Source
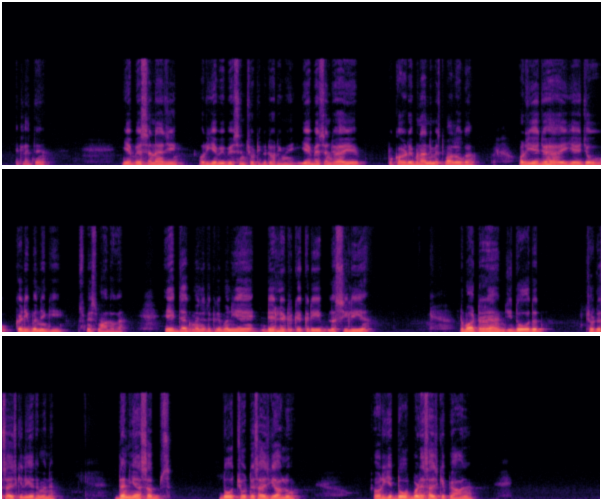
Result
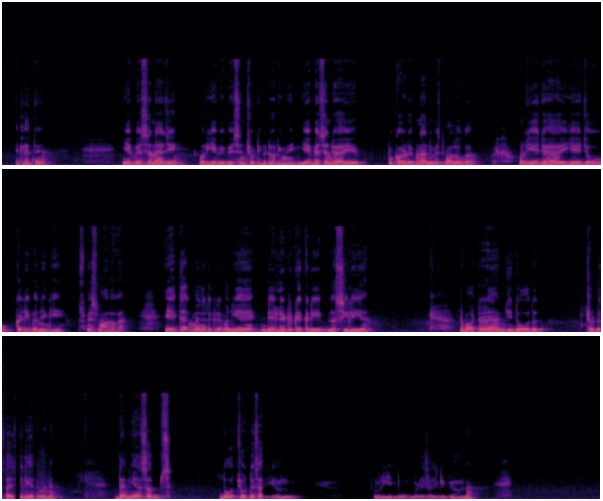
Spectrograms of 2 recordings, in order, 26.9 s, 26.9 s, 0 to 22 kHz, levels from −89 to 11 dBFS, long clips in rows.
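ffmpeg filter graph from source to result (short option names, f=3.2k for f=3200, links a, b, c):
-filter_complex "[0:a]asettb=1/sr,asplit=3[a][b][c];[a]atrim=end=9.264[d];[b]atrim=start=9.26:end=12.36,asetpts=PTS-STARTPTS,afade=t=in:d=0.004:c=qsin,afade=t=out:st=3.096:d=0.004:c=qsin,lowshelf=f=400:g=-7.5,flanger=delay=17.5:depth=5.1:speed=1.1[e];[c]atrim=start=12.356[f];[d][e]acrossfade=d=0.004:c1=hsin:c2=qsin[g];[g][f]acrossfade=d=0.004:c1=qsin:c2=hsin,asettb=1/sr,asplit=3[h][i][j];[h]atrim=end=17.924[k];[i]atrim=start=17.92:end=18.67,asetpts=PTS-STARTPTS,afade=t=in:d=0.004:c=qsin,afade=t=out:st=0.746:d=0.004:c=qsin,agate=range=-33dB:threshold=-22dB:ratio=3:release=100:detection=peak,aeval=exprs='sgn(val(0))*max(abs(val(0))-0.00631,0)':c=same[l];[j]atrim=start=18.666[m];[k][l]acrossfade=d=0.004:c1=hsin:c2=qsin[n];[n][m]acrossfade=d=0.004:c1=qsin:c2=hsin,asettb=1/sr,asplit=3[o][p][q];[o]atrim=end=21.874[r];[p]atrim=start=21.87:end=24.94,asetpts=PTS-STARTPTS,afade=t=in:d=0.004:c=qsin,afade=t=out:st=3.066:d=0.004:c=qsin,acompressor=threshold=-25dB:ratio=5:attack=3.2:release=140:knee=1:detection=peak,asplit=3[s][t][u];[s]bandpass=f=270:t=q:w=8,volume=0dB[v];[t]bandpass=f=2.29k:t=q:w=8,volume=-6dB[w];[u]bandpass=f=3.01k:t=q:w=8,volume=-9dB[x];[v][w][x]amix=inputs=3:normalize=0[y];[q]atrim=start=24.936[z];[r][y]acrossfade=d=0.004:c1=hsin:c2=qsin[aa];[aa][z]acrossfade=d=0.004:c1=qsin:c2=hsin,equalizer=f=100:t=o:w=0.33:g=9,equalizer=f=160:t=o:w=0.33:g=-4,equalizer=f=12.5k:t=o:w=0.33:g=-9,acompressor=threshold=-30dB:ratio=6"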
